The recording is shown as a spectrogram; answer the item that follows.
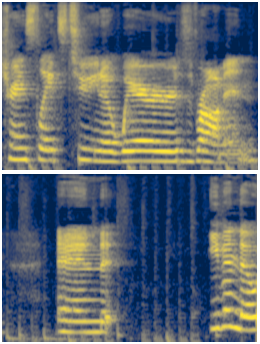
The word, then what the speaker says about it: ramen: you should be saying ramen do you understand the difference between ramen and ramen the extended a is the correct way to pronounce ramen this is the Japanese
